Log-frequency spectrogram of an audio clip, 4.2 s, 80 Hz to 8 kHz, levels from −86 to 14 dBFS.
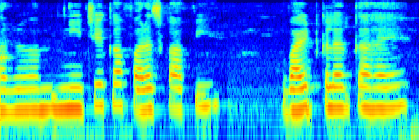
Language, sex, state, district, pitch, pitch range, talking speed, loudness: Hindi, female, Uttar Pradesh, Lucknow, 230 Hz, 220-245 Hz, 130 wpm, -17 LUFS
